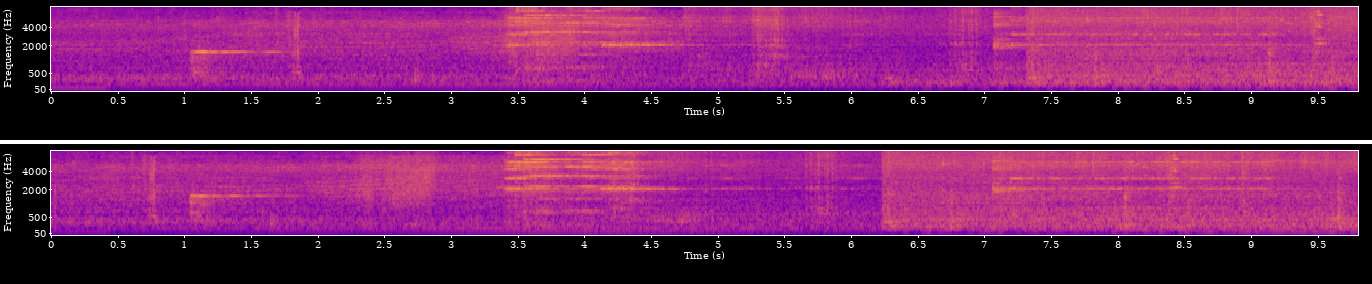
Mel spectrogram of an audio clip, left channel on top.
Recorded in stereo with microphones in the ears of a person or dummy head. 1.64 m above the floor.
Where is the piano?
60° right (ahead or behind), 3 m.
